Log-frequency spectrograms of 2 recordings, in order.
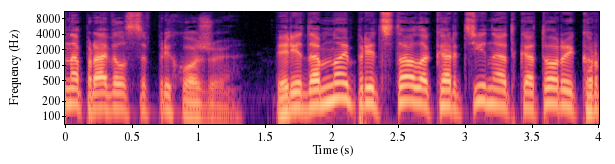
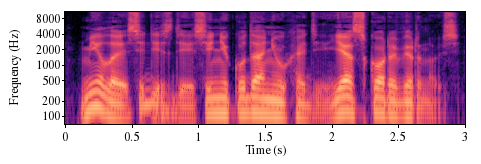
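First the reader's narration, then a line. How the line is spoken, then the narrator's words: Firm. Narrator (Russian): твердо сказал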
